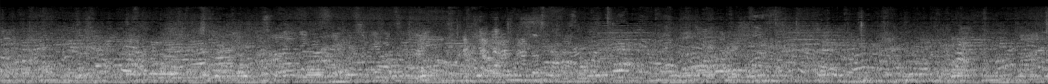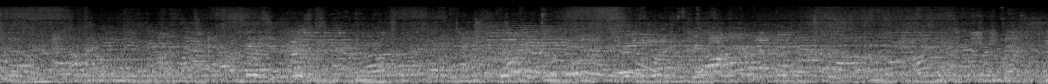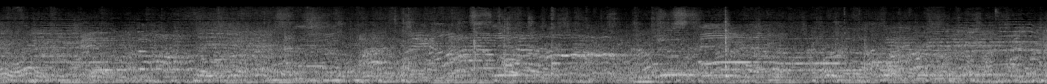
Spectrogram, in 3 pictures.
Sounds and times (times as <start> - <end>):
Music: 0.0 - 31.4
Speech: 0.0 - 31.4.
